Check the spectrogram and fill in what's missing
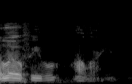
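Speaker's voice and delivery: booming, very loud full radio announcer delivery. Opening with a greeting, speaker puts on a full radio voice. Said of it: "I'm just doing my doing my full radio voice".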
